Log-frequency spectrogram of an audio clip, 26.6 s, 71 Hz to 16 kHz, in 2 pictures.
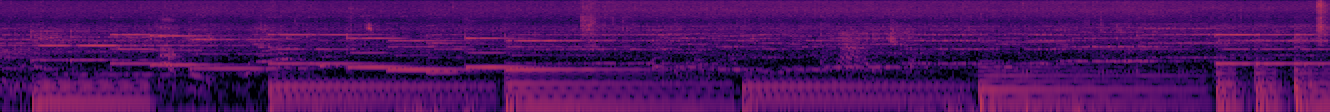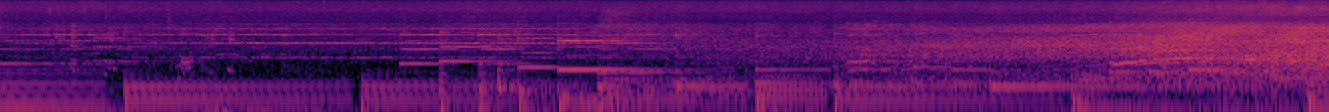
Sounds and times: Karaoke 0:00.0 - 0:26.5
Traffic sound 0:00.0 - 0:26.5

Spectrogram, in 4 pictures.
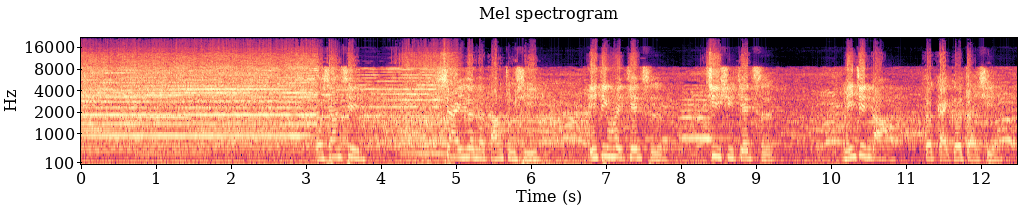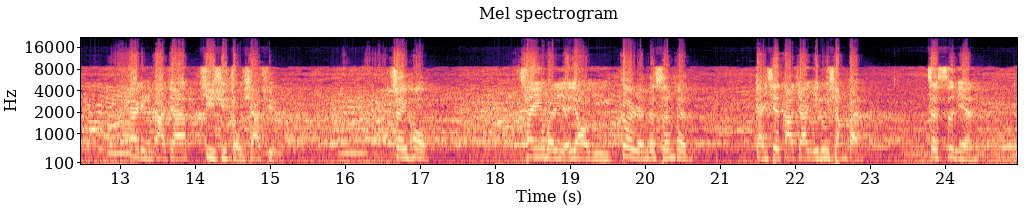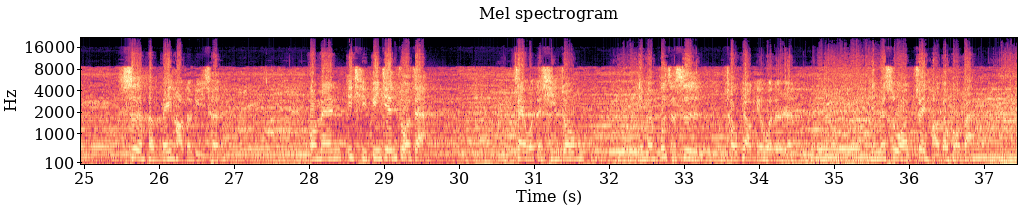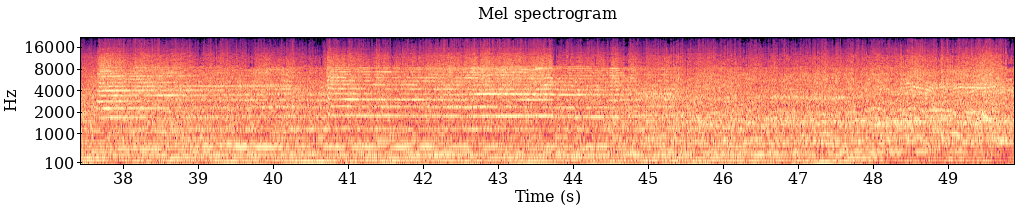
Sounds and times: Concession speech 0:03.1 - 0:04.0
Concession speech 0:30.6 - 0:37.1

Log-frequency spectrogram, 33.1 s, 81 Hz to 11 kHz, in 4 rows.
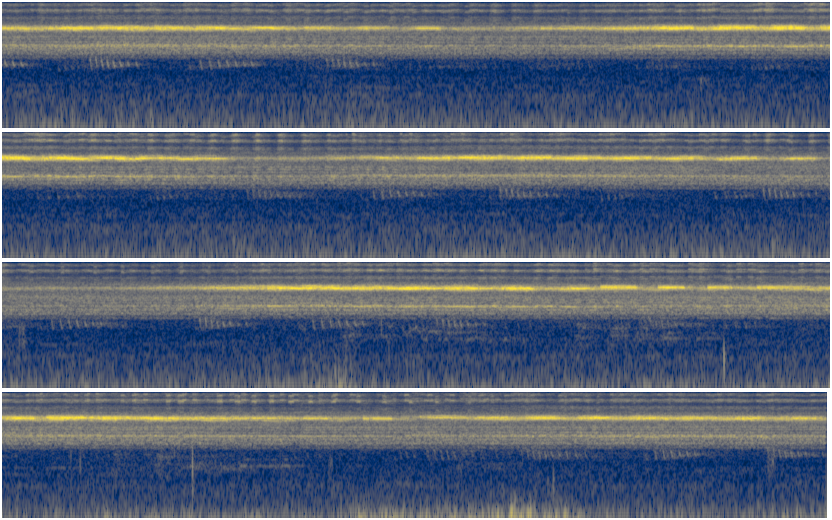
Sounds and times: Cicadas cry 0:00.0 - 0:33.0

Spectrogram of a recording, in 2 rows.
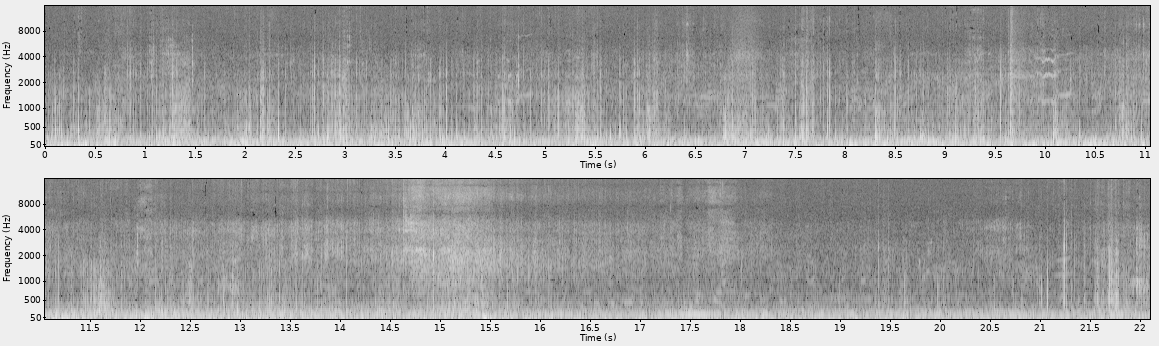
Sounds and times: iceskate 0:00.2 - 0:17.8

